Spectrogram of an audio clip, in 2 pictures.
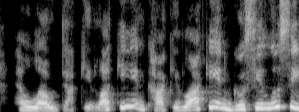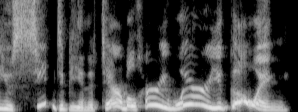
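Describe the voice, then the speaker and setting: A put-on character voice, high-pitched with very wide pitch swings, runs at a fairly quick pace with hardly any pauses, and the sound is dry and close with no echo. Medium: read story.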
